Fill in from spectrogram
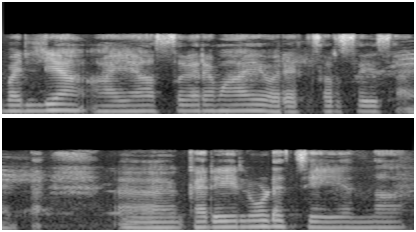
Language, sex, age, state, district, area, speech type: Malayalam, female, 45-60, Kerala, Kottayam, rural, spontaneous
